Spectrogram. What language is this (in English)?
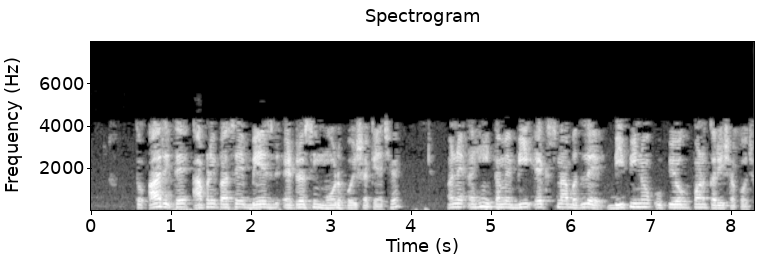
Gujarati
